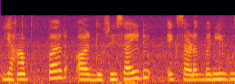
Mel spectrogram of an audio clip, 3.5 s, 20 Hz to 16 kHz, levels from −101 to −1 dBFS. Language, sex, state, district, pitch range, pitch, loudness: Hindi, female, Uttar Pradesh, Lucknow, 235-250 Hz, 240 Hz, -15 LUFS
